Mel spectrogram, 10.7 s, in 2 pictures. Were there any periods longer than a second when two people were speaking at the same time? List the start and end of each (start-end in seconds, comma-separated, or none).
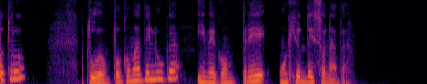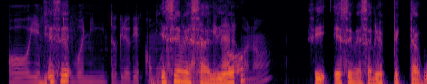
7.2-8.4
